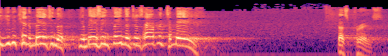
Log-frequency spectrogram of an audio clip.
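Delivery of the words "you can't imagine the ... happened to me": high-pitched breathless wonder; excited amazement. Retold or imitated. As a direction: gush about the amazing news. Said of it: "You're gonna say".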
